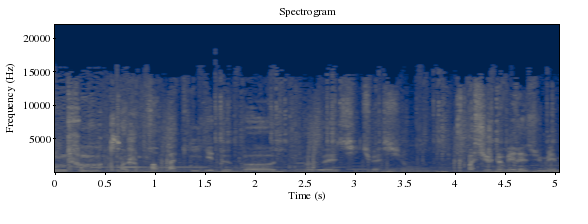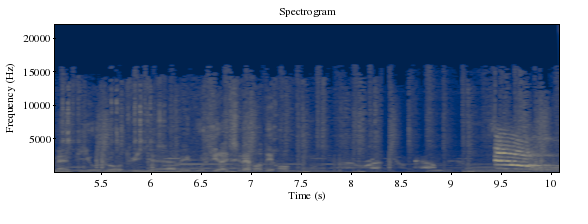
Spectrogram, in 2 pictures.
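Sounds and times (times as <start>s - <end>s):
speech: 0.2s - 10.0s
person imitating a cat meowing: 9.4s - 10.0s.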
